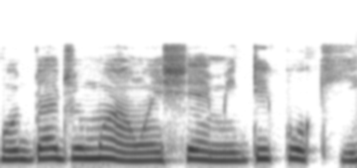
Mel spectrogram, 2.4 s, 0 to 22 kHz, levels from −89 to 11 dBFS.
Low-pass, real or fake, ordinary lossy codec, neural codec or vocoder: 7.2 kHz; real; none; none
